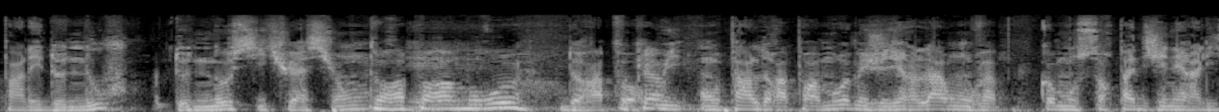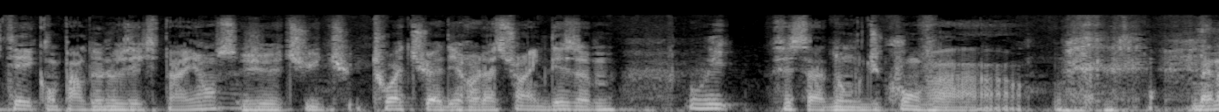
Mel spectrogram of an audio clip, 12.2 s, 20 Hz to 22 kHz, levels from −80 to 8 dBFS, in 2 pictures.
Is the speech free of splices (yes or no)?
no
